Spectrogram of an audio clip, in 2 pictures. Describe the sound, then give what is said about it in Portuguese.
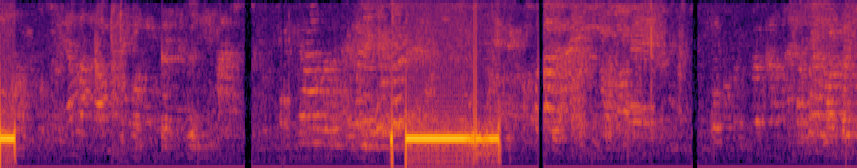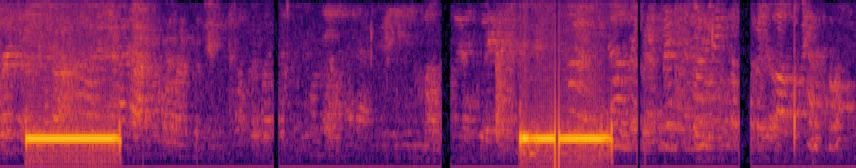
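Telephone ringback tone on a call: three steady, mid-pitched tone pulses, each about a second long and spaced several seconds apart, sounding under continuous talk. “Não, deixa, tá ligando.”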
